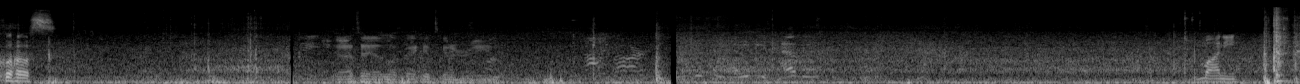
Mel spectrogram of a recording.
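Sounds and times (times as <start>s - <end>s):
low wind rumble: 0.0s - 12.6s.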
